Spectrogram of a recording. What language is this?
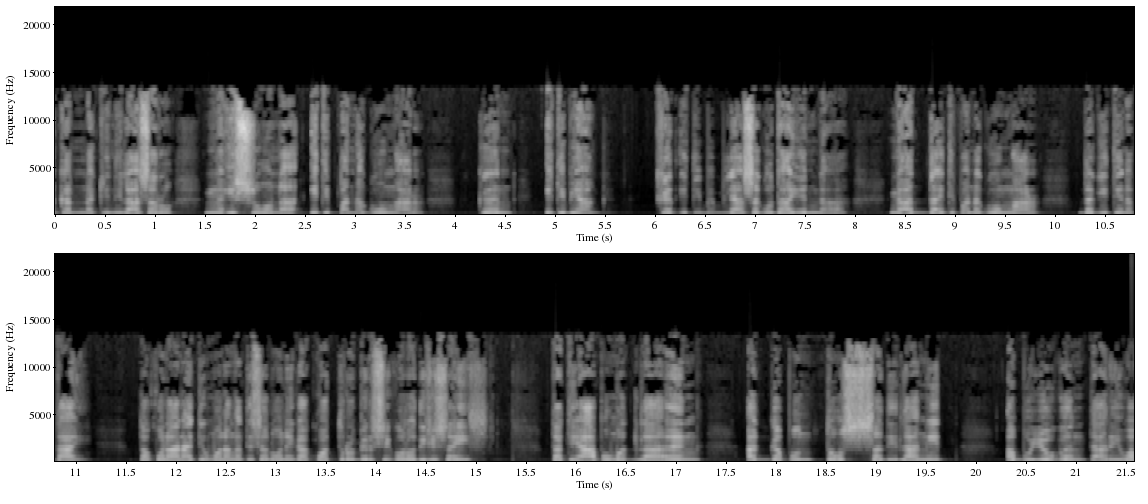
Filipino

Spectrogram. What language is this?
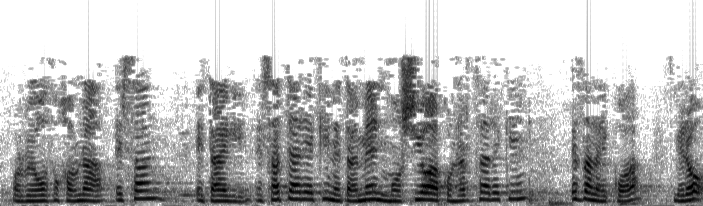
Basque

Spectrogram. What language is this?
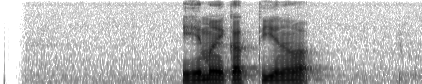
Sinhala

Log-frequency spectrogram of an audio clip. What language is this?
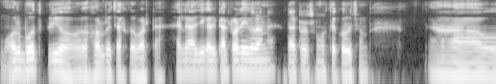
Odia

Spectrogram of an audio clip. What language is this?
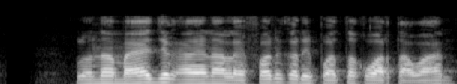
Sundanese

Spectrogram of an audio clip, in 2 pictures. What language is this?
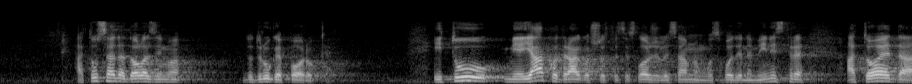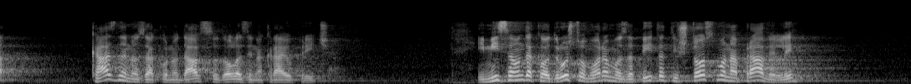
Croatian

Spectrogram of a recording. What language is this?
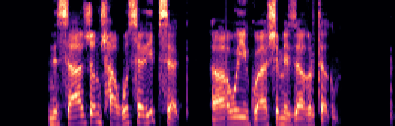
Kabardian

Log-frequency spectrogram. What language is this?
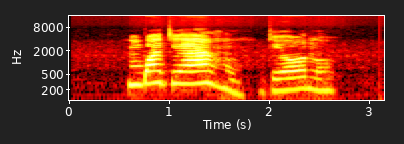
Igbo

